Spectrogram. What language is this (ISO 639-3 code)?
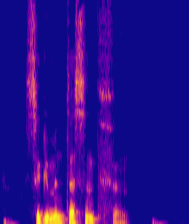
kab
